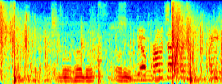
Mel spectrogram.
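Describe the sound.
Gunfire aimed toward unarmed international civilians carrying medical supplies at a peaceful protest: a few sharp, loud cracks break through a voice shouting over the scene.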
